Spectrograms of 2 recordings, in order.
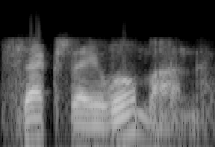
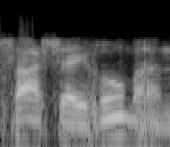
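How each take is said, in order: First: The name sounds like the English 'sexy woman'. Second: The name is said in its ordinary form.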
